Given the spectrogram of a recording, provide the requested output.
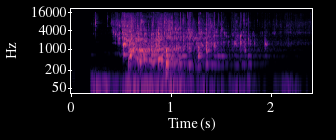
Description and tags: Water Pouring Quickly Into Glass
Water being poured quickly into a glass
- Recorded with Yeti mic
- Edited with Adobe Audition
glass-of-water, liquid, short-clip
